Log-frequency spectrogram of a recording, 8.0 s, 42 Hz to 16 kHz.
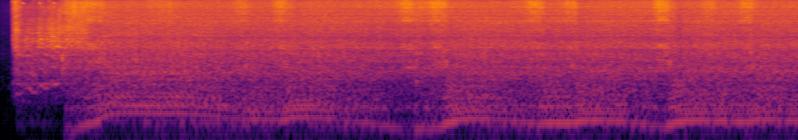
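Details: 1959 GMC pickup, 327 small-block Chevy V8, first start in 15 years, brake cleaner sprayed at the carburetor base: rough idle lifts and sags as it hits; vacuum leak at throttle shaft or base gasket, carburetor to be removed and rebuilt.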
